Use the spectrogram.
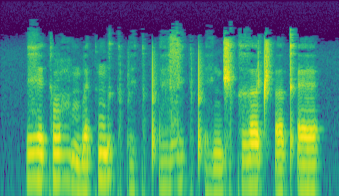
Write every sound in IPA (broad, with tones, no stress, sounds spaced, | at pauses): ɣ e˧ k β ɑ̤˦˨ m b ɛ˨ k ŋ ɡ ə˦ k p e̤˨ k pʼ ɛ̤˧ z e̤˦ k pʼ e̤˨ n d͡ʒ ə̤˧ k ɣ ɜ˧ t͡ʃʼ ɜ˨ kʼ ɛ˧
